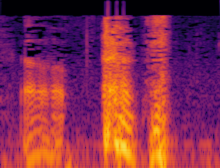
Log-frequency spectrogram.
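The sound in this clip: A person clears their throat and hawks: a rough voiced rasp comes first, then two short, harsh guttural hawks in close succession.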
